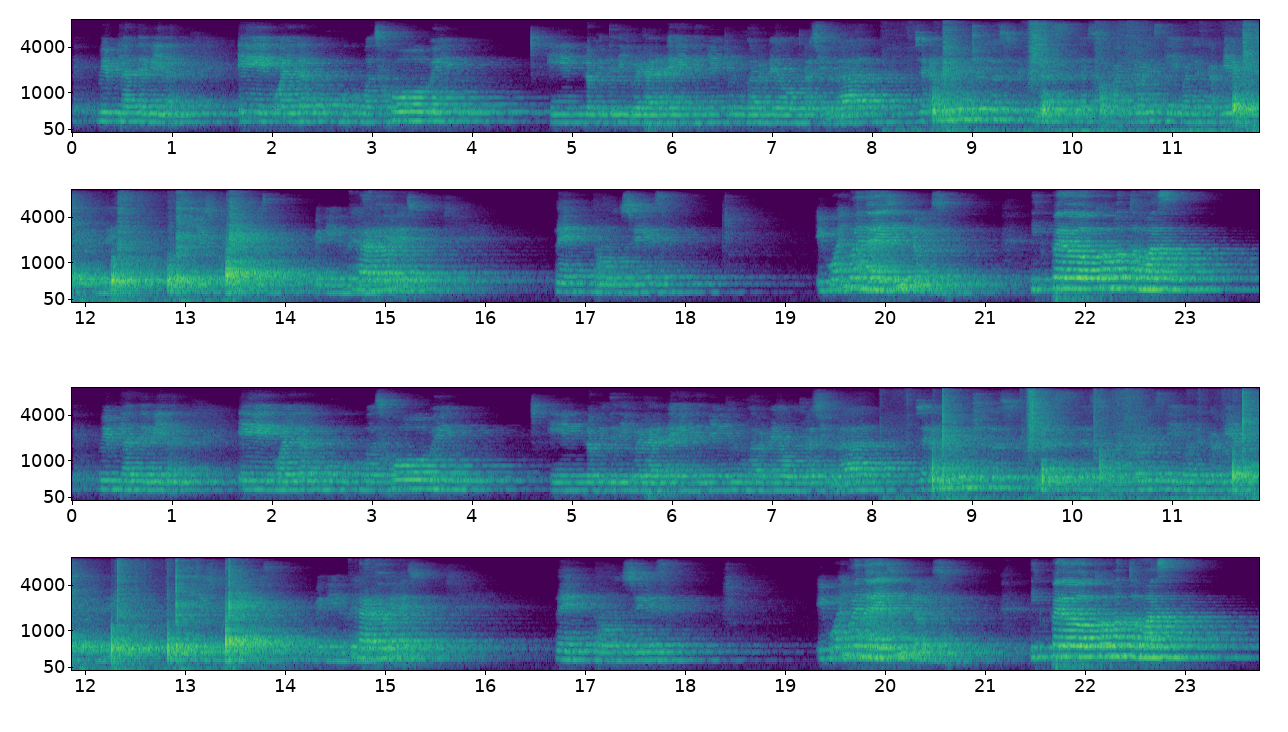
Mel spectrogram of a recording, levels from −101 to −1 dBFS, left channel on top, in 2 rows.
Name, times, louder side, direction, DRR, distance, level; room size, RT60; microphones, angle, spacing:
voice 1, 0.2-3.9 4.7-12.4 13.0-15.8 16.7-17.8 19.3-20.7, left 1 dB, 80° left, -7 dB, 0.9 m, -38 dB
sound 1, 8.1-8.8 9.5-10.8 11.1-12.0 12.2-13.1 13.4-13.5, equal, 75° right, 0.4 m, -30 dB
voice 2, 14.7-15.1 19.6-20.0 21.7-22.8, equal, 55° right, -7 dB, 0.8 m, -28 dB
3.3 x 2.9 x 2.2 m, 2.2 s
head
